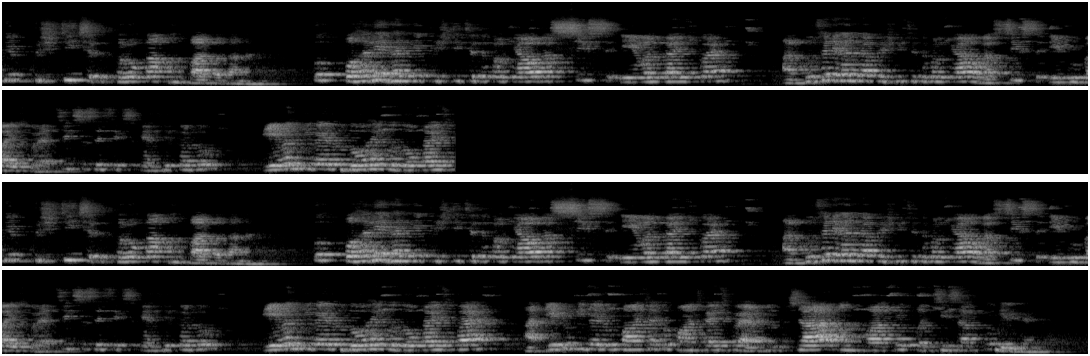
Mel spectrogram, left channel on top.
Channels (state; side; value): drops out; left; at 15.4 s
